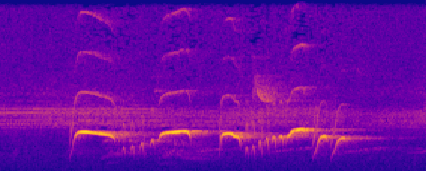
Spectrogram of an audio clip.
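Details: Southern antpipit singing: a clear descending whistle, then rapid stuttering clicks and further sharp down-swept notes, all against a constant high-pitched background hiss.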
